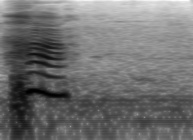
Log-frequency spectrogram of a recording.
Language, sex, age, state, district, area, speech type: Urdu, female, 18-30, Uttar Pradesh, Aligarh, urban, read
